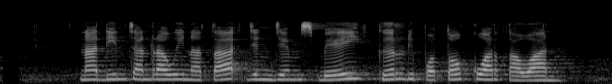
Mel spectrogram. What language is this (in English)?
Sundanese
